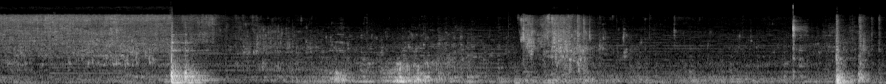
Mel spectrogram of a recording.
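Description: Beef tongue rinsed in a kitchen: a strong gush of tap water at the start, then intermittent splashing and dripping with soft clunks of a pot, close by.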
